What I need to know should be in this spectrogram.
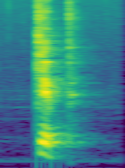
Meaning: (noun) 1. tip, extreme end of something 2. tip, small amount of money left for a waiter, taxi driver, etc. as a token of appreciation 3. filter, for a joint 4. hint, tip 5. tip, piece of good advice
- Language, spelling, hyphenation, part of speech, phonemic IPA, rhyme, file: Dutch, tip, tip, noun / verb, /tɪp/, -ɪp, Nl-tip.ogg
